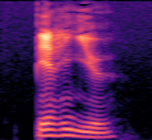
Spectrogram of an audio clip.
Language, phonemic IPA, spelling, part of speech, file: French, /pe.ʁi.jø/, périlleux, adjective, Fr-périlleux.ogg
- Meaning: perilous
